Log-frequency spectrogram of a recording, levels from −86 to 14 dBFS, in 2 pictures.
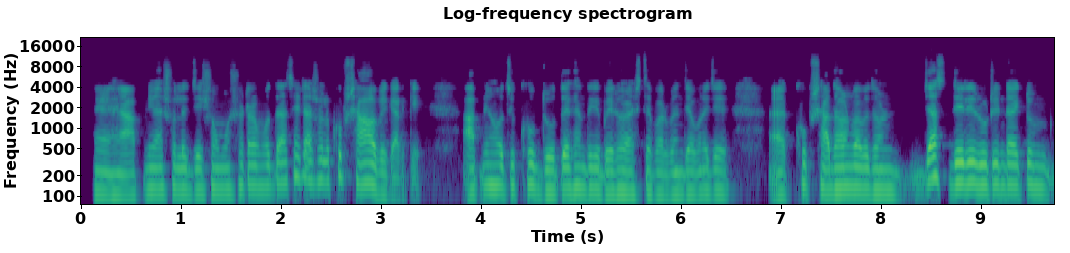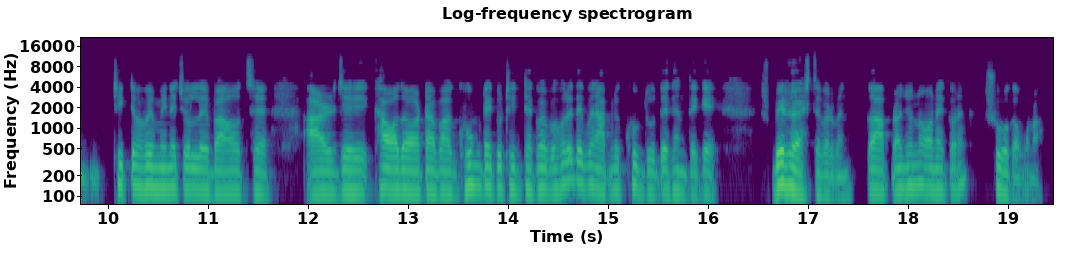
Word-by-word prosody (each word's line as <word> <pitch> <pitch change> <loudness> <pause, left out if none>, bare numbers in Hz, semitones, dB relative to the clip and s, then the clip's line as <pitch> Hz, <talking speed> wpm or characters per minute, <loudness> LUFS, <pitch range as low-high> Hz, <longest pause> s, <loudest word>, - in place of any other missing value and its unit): হ্যাঁ, 115 -1 0
হ্যাঁ 105 -1 +3
আপনি 125 +4 -8
আসলে 130 0 -1
যে - - +2
সমস্যাটার 135 +2 -1
মধ্যে 140 0 -1
আছেন, 160 +5 -3
এটা - - +2
আসলে 165 0 -2
খুব 200 - 0
স্বাভাবিক 150 -8 +4
আরকি। - - -9 0.5
আপনি 135 +3 -4
হচ্ছে 140 0 -1
খুব 150 -1 +1
দ্রুত 120 -1 +1
এখান 135 +1 -1
থেকে 130 -1 +2
বের 115 0 +2
হয়ে 115 -1 +2
আসতে 120 +3 -4
পারবেন। 110 0 -2
যেমন 115 -1 -1
এই - - -7
যে 120 - 0 0.5
আ - - +3 0.2
খুব 150 - -2
সাধারণভাবে 130 +1 +4
ধরুন 125 -1 +1 0.4
just 190 +1 +7
daily 155 0 +7
রুটিন 145 0 +2
টা - - +6
একটু 150 +2 -1 0.6
ঠিকঠাকভাবে 140 -1 +1
মেনে 130 +1 +1
চললে, 130 -1 +1
বা 115 - +3
হচ্ছে 120 +1 -5 0.6
আর 115 0 +3 0.2
যে - - +2 0.3
খাওয়াদাওয়াটা 125 -2 +3
বা 120 - +2 0.2
ঘুমটা 140 -1 0
একটু 135 0 -2
ঠিকঠাক 130 -1 -3
ভাবে 125 -1 0
হলে 155 +2 +1
দেখবেন, 145 -3 0
আপনি 125 - -6
খুব 145 - -2
দ্রুত 115 -2 -5
এখান 120 0 -5
থেকে 110 +2 -2 0.6
স - - -14
বের 150 +2 +9
হয়ে 125 -3 +6
আসতে 110 +2 -5
পারবেন। 95 -2 -6 0.2
তো - - -4
আপনার 125 +2 -3
জন্য 140 +1 -1
অনেক, 125 -1 -1
অনেক 155 - -6 0.2
শুভকামনা। 120 -6 -4
130 Hz, 205 wpm, -23 LUFS, 120-145 Hz, 0.6 s, বের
